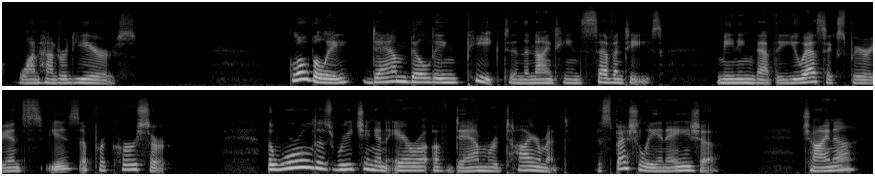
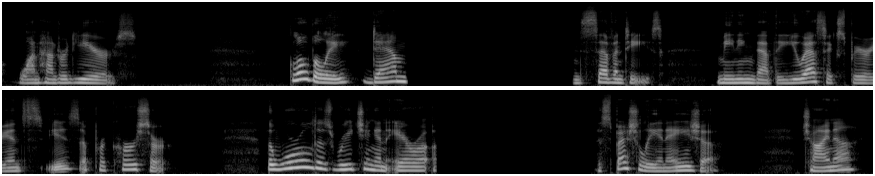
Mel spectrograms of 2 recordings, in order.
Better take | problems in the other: first | audio cutting out; at 4 s for 1.5 s and at 13 s for 1.5 s

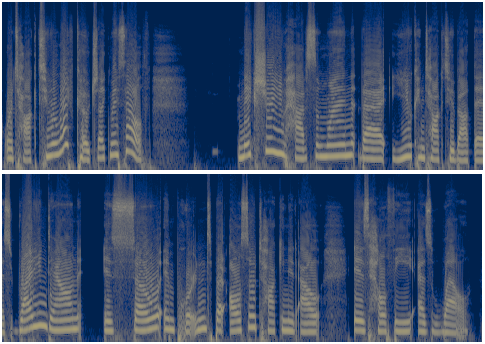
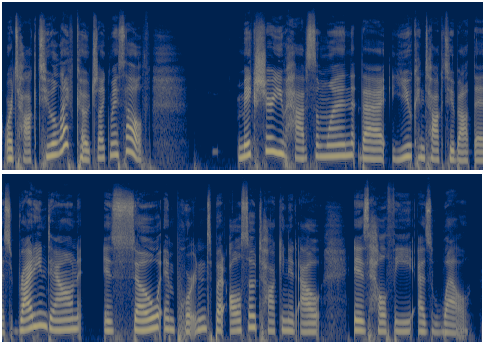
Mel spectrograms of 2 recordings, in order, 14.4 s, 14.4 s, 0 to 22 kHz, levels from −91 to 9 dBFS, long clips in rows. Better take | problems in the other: second | distortion; heavy; 15% of the sound clipped

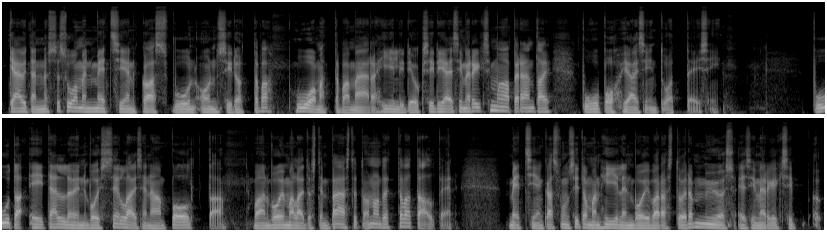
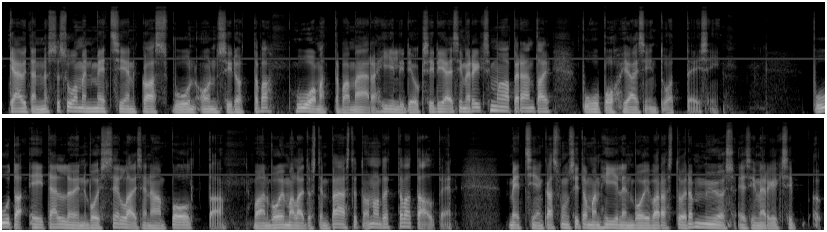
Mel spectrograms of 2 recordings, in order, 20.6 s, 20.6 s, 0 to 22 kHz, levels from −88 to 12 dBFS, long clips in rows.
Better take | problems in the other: first | high-pitched whine; faint; throughout; 2.5 kHz, 30 dB below the speech

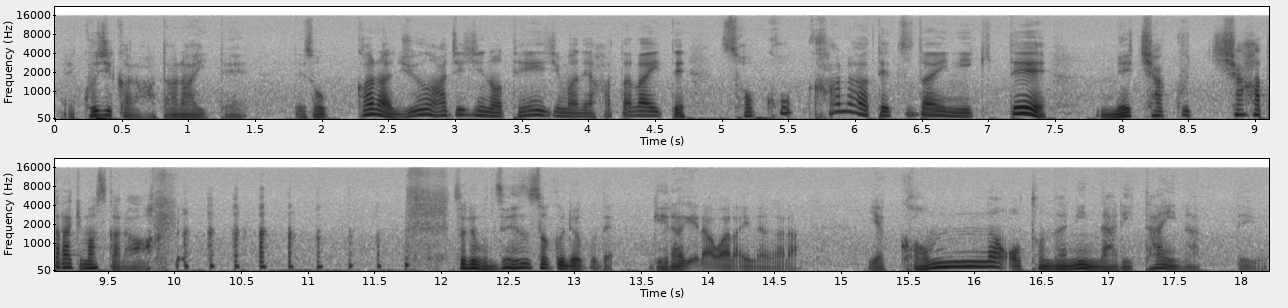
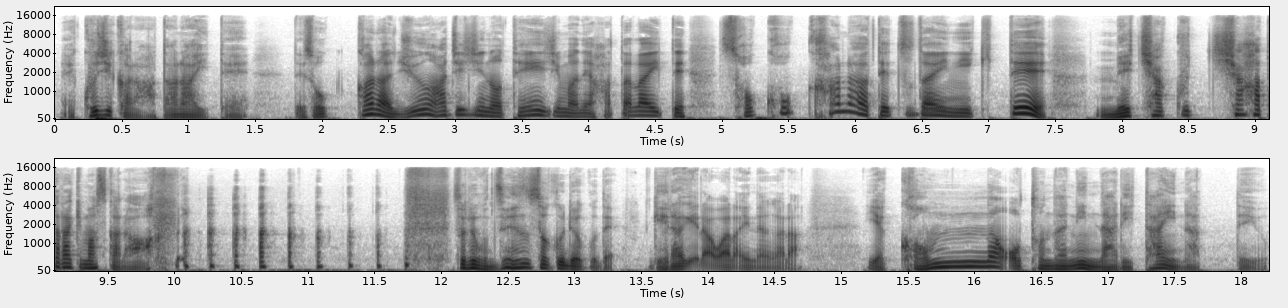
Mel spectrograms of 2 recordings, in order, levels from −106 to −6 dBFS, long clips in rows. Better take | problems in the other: second | hiss; faint; throughout; 20 dB below the speech

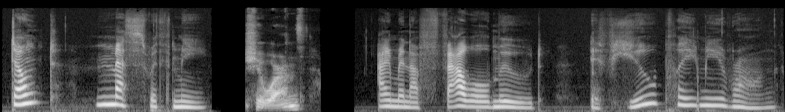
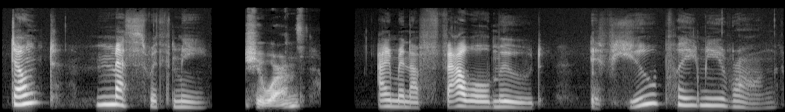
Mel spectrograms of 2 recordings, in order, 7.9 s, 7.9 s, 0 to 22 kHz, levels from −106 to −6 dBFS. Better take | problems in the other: first | thin; very slightly; fading below 250 Hz

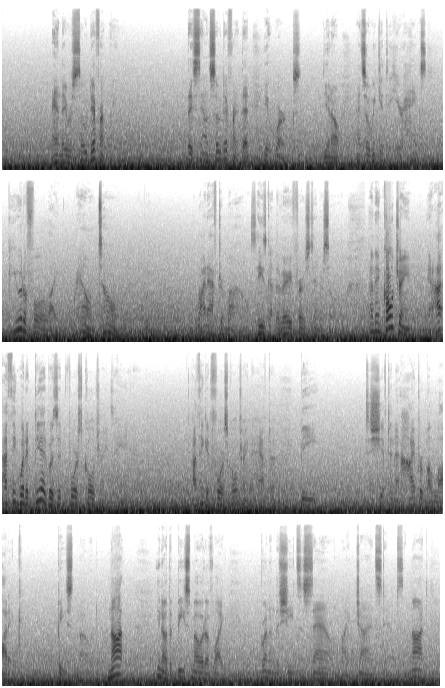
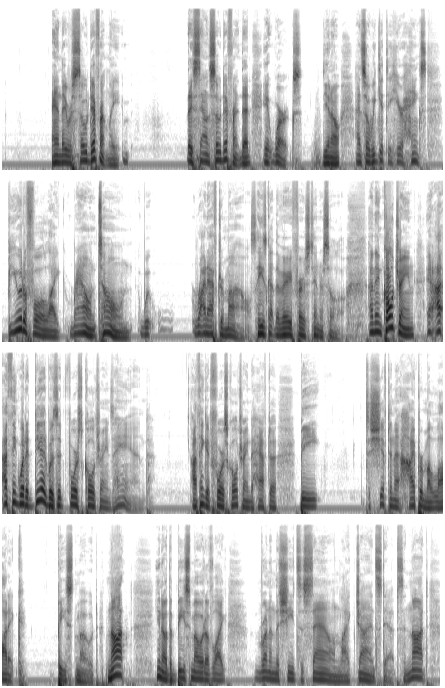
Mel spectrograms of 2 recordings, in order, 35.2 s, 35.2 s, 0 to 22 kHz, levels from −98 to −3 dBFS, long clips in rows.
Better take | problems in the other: second | low rumble; loud; throughout; 7 dB below the speech

